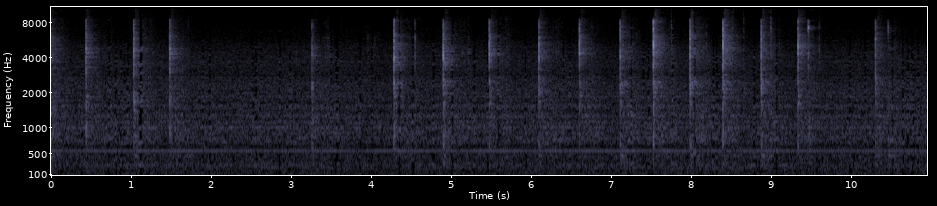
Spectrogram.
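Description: Hardened steel round burnisher stroked along the edge of a tool-steel card scraper clamped in a vise, each pass a short sharp scraping click. There are three strokes, a pause of a couple of seconds, then about a dozen more at roughly two a second. Drawn at about five degrees, the strokes are turning the scraper's edge into a burr.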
